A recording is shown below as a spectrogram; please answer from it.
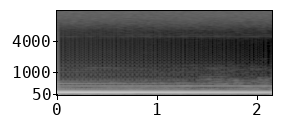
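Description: The song's final guitar chord ringing out and slowly fading, with only its low notes still sounding.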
